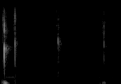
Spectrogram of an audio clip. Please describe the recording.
two fingers flip four times in a stereo sound
flip, flipping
